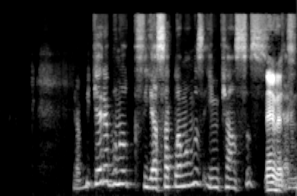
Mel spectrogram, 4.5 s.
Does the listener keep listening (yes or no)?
yes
